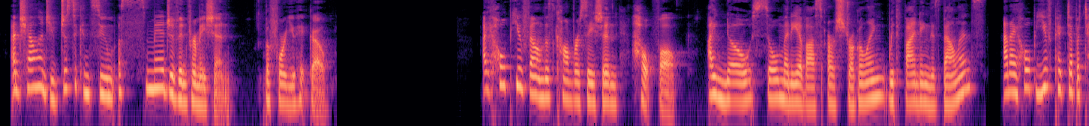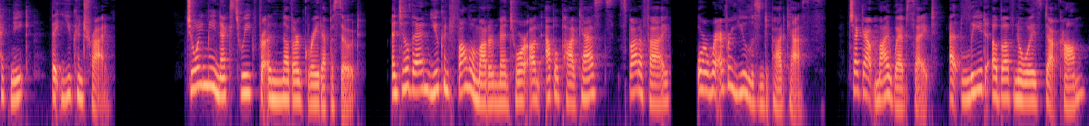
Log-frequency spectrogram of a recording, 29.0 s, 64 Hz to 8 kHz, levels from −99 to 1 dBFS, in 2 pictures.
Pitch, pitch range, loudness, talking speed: 195 Hz, 165-240 Hz, -20 LUFS, 155 wpm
